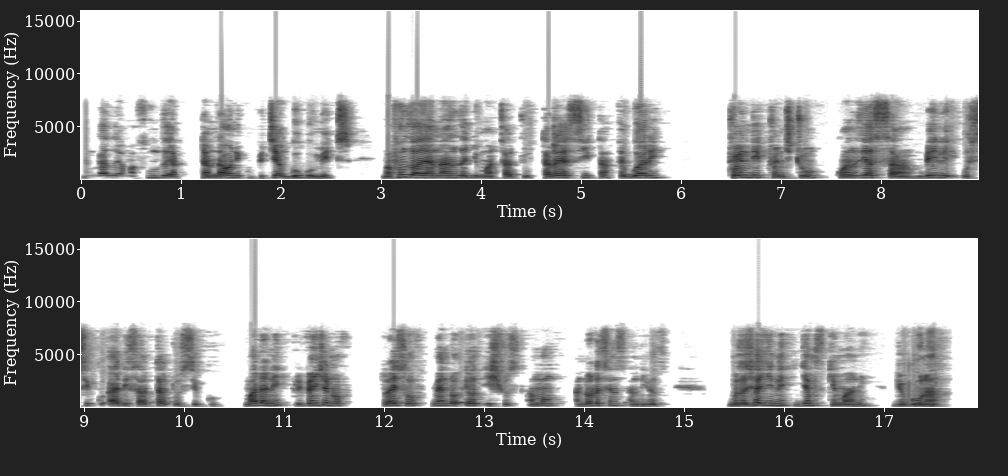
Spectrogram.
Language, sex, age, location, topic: Swahili, male, 25-35, Nairobi, health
